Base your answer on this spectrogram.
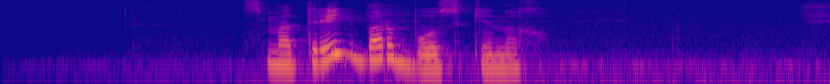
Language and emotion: Russian, positive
